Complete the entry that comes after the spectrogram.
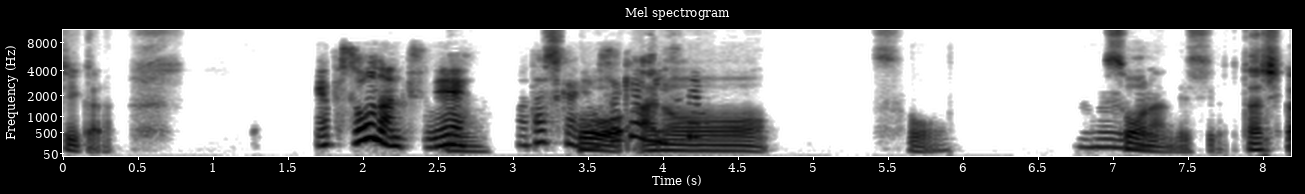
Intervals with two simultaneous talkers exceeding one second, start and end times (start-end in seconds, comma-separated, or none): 2.5-4.2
